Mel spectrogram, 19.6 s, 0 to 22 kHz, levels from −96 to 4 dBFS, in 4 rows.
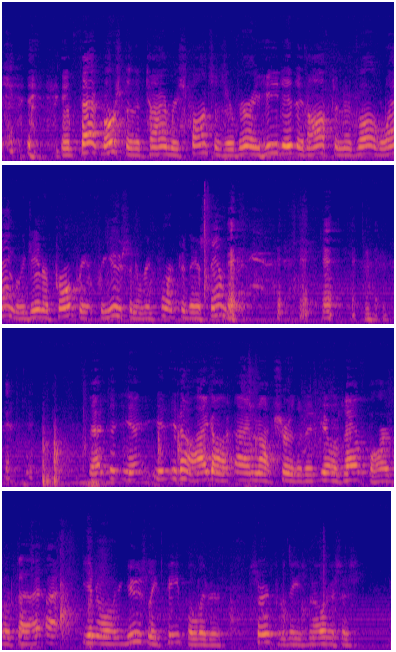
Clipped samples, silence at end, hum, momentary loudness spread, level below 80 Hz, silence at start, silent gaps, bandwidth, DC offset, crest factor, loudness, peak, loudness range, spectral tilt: under 0.1%; 0.45 s; none; 19 LU; -68 dBFS; 0 s; none; 14 kHz; under 0.1%; 20 dB; -36 LUFS; -16 dBFS; 8 LU; -7.5 dB/octave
